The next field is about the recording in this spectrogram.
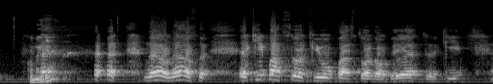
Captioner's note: laughs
